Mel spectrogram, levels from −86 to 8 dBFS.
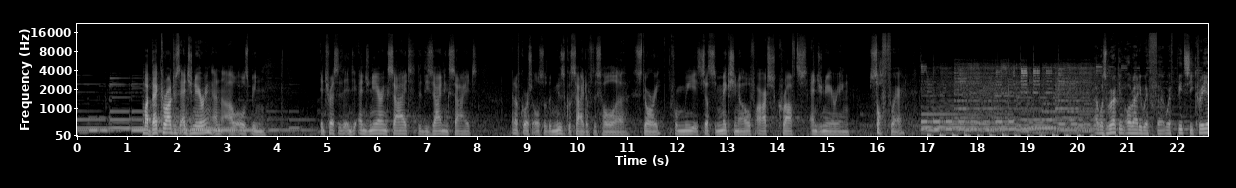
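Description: At 18.42 to 18.48 s, chunks out of order: one 20 ms chunk plays two chunks late, producing a brief jumbled moment with three hard joins.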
